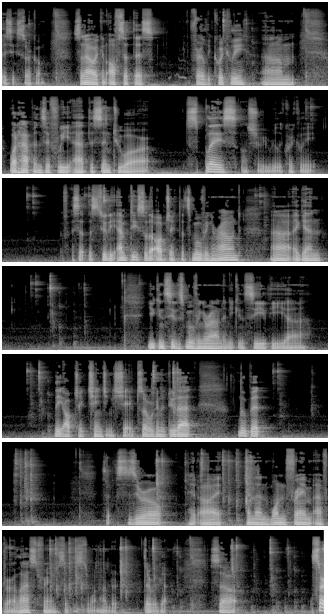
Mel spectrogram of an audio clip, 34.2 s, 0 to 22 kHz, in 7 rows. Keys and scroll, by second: 22.2 shift+Left, 24.7 KP_0, 24.8 Return, 26.9 i, 27.8 shift+Right, 30.1 KP_1, 30.2 KP_0, 30.3 KP_0, 30.5 Return, 31.2 i, 32.8 z.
